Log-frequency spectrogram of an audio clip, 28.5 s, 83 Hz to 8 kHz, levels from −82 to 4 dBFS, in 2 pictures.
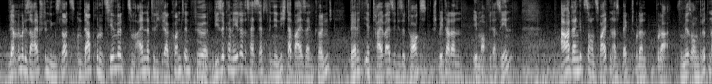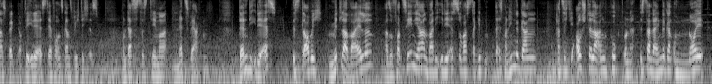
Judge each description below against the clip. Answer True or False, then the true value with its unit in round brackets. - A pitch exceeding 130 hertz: True (140 Hz)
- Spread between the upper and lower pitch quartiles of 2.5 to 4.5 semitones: False (5.6 semitones)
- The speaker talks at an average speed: False (215 wpm)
